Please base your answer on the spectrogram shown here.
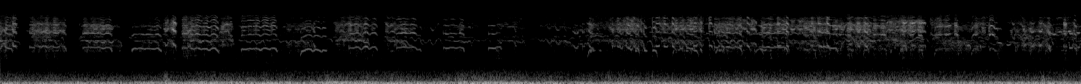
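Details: Six kestrel nestlings being fed give rapid, repeated high chirping begging calls in dense overlapping bursts, steady throughout, over a constant low rumbling background noise.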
